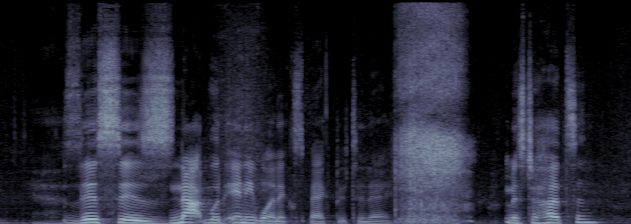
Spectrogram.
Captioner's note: sniffs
